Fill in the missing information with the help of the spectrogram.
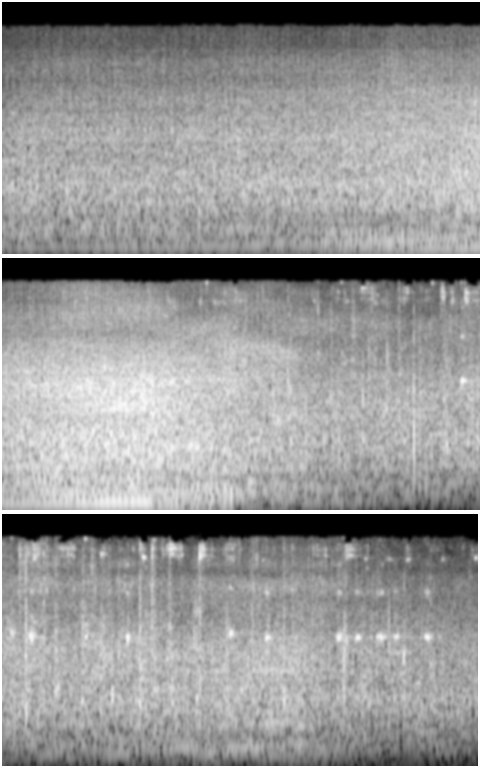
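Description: A motor vehicle passes close by on the road, its engine getting louder to a peak about six seconds in, then dropping in pitch and fading. Lighter traffic noise follows, with scattered short clicks and faint high chirps.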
